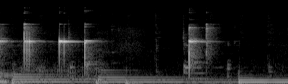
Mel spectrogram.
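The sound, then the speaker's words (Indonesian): Glasses clink together in a toast, several bright ringing taps in quick succession and another pair a moment later, clear with a lingering chime and no talking. “cheers dulu cheers dulu cheers dulu oke”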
